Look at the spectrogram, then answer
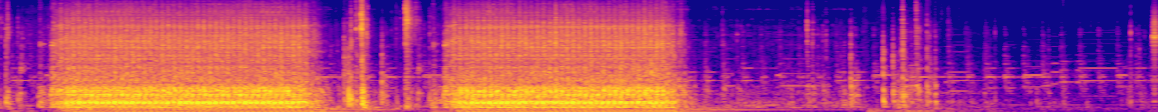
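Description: A sewing machine stitches quilt binding in two long steady runs of fast, even mechanical whirring, close and loud, with a short pause between them and then quieter handling noises.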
